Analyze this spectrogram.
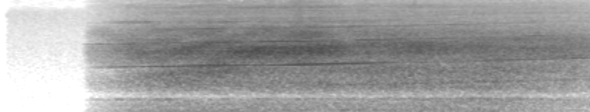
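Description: A jet engine roars and whines steadily close by.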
